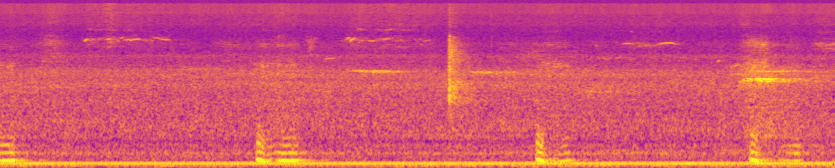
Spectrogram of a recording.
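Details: Pit bull snoring: short voiced snorts with a low tonal core and faint upper harmonics, repeating roughly every two seconds over a steady low electrical hum.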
